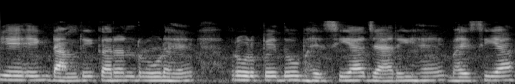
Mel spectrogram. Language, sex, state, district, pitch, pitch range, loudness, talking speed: Hindi, female, Maharashtra, Gondia, 185 Hz, 175-195 Hz, -18 LUFS, 150 wpm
